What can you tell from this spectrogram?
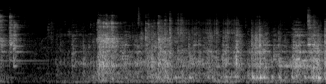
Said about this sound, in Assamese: আৰু এইফালে আছে মেচিন দেখিছে কেনেকুৱাকৈ মেচিনত পানী ওলাই আছে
